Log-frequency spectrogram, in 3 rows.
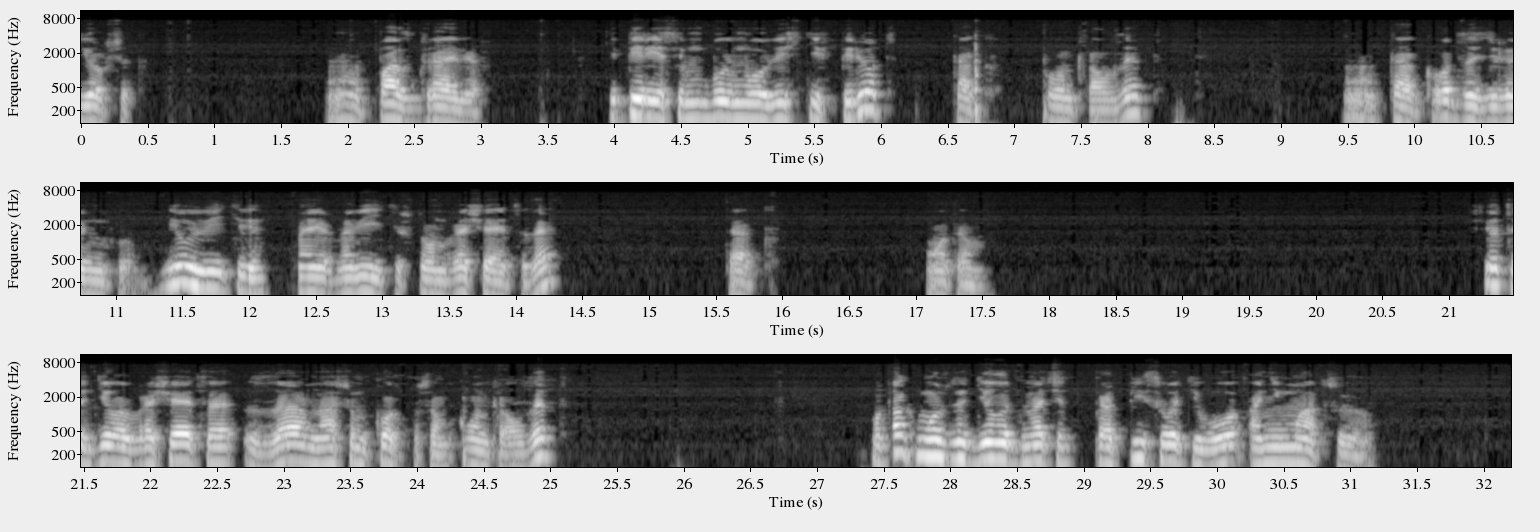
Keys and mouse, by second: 0.8-2.4 right drag, 3.7 click, 5.4-6.7 drag, 7.7 ctrl+z, 9.0-9.7 middle drag, 10.7-12.4 drag, 16.2-21.7 drag, 24.8 ctrl+z, 28.7-30.4 middle drag.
